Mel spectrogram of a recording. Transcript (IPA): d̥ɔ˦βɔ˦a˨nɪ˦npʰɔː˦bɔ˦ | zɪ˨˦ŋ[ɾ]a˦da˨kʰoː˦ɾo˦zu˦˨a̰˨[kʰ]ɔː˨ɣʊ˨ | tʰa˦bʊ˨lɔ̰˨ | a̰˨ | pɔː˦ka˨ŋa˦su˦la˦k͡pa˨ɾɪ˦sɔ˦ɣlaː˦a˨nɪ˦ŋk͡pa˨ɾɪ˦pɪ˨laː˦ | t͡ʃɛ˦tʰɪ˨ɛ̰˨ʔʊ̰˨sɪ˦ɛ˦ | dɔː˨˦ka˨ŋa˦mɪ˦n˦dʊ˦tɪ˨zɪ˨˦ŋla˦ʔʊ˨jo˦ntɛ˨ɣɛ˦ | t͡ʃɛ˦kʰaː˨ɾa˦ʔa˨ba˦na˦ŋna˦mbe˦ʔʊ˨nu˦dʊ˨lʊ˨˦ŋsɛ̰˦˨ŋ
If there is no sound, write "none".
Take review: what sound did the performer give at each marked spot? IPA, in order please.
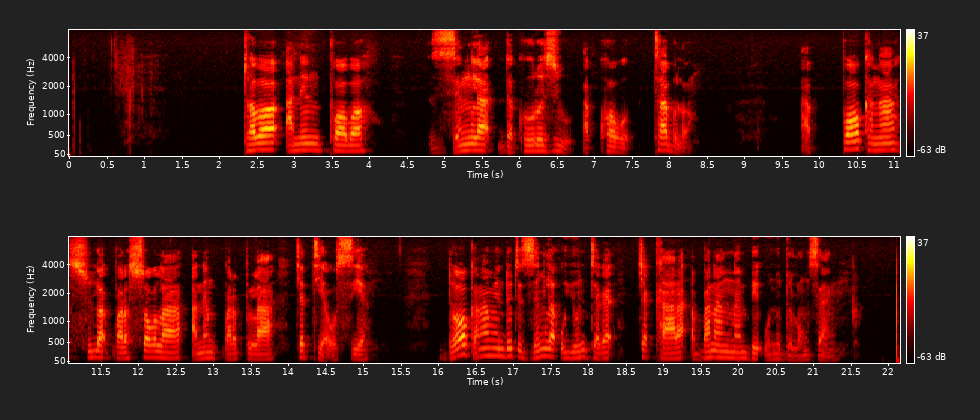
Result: l, kʰ

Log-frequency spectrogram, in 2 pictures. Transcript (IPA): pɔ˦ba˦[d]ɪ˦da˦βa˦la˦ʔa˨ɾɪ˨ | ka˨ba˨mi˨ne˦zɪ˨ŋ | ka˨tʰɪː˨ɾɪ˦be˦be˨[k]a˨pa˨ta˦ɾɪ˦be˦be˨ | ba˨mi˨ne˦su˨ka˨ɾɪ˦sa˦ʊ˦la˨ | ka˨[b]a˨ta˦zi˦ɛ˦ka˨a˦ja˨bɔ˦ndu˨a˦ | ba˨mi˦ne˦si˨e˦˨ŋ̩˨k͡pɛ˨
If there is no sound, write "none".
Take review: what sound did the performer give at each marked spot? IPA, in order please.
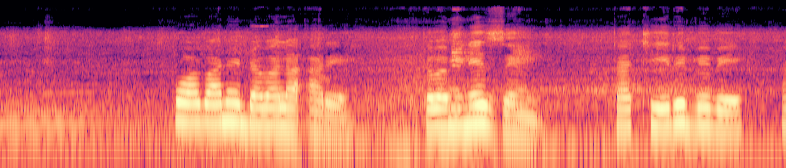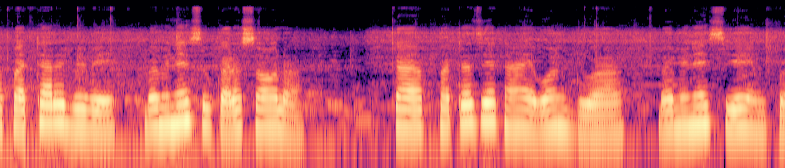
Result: n, k, p

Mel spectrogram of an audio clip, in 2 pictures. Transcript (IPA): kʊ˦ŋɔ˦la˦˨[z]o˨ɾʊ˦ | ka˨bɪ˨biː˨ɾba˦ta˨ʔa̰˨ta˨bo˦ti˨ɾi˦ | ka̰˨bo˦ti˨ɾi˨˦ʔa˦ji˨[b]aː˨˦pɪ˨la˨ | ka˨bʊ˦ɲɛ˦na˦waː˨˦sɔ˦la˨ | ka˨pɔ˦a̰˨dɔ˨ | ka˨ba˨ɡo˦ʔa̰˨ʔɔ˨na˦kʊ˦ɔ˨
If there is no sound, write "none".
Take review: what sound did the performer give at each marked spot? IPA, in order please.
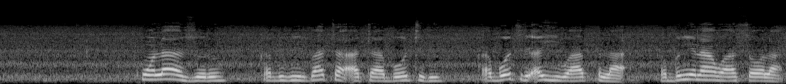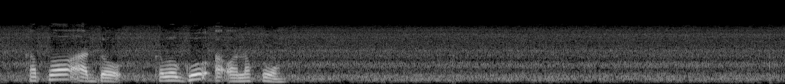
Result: z, w

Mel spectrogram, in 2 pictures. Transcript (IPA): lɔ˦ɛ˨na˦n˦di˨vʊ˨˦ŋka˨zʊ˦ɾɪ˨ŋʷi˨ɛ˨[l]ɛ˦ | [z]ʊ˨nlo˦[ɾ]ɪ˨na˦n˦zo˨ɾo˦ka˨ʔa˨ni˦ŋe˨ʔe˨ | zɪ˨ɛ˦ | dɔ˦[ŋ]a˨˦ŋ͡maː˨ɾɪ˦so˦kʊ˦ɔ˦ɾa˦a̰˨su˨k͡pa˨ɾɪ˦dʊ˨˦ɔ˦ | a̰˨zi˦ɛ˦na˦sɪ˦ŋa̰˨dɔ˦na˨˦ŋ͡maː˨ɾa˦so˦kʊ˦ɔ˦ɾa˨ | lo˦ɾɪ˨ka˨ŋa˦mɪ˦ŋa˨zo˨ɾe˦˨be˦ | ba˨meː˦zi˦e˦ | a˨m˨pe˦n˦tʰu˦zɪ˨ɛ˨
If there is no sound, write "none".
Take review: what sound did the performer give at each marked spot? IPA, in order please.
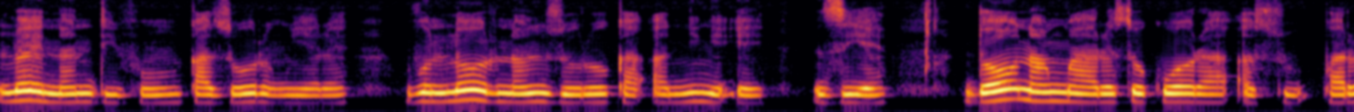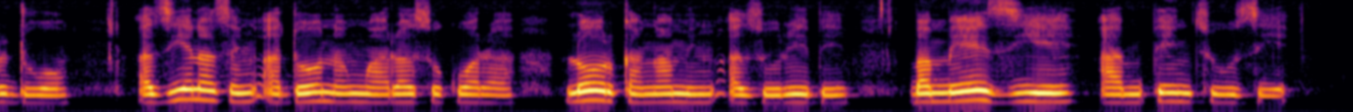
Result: ɾ, v, ɾ, n

